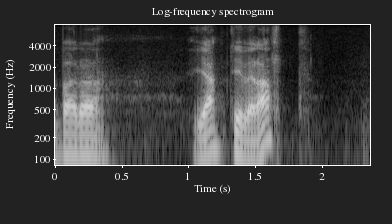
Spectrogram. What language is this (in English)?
Icelandic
